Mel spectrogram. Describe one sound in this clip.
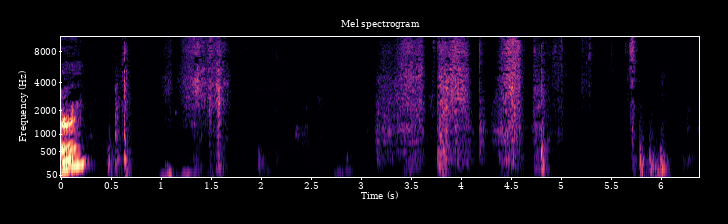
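Plastic card holders rustle and tap against each other as they are handled.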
